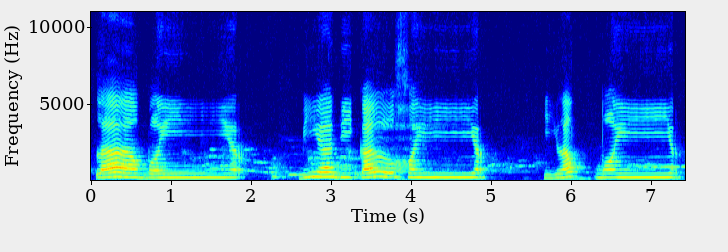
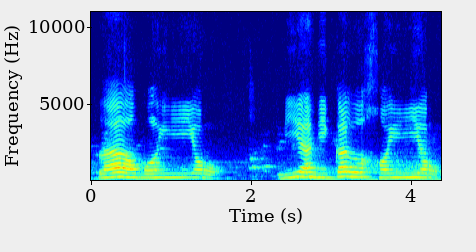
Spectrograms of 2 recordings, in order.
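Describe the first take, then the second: First: La dhair with a light, thin final r; thin r, slow. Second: La dhair with a heavy, thick final r, the wrong way. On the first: Teacher reciting the correct thin r. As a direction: biyadikal khair slowly, thin r at the pause. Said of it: "maka harus dibaca tarqiq". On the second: Teacher demonstrating the forbidden thick r. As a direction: biyadikal khair with a dark r as a mistake. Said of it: "Nah, ini tidak boleh, harus tipis". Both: Shown as a demonstration.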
